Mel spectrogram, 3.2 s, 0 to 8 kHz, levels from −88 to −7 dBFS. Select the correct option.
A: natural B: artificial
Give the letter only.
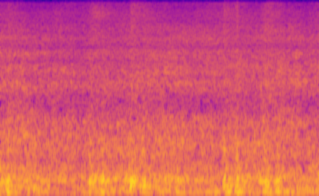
B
